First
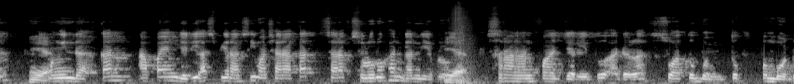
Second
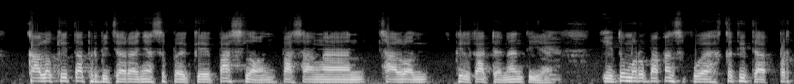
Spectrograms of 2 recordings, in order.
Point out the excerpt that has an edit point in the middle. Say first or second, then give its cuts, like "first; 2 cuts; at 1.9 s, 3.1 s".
first; 1 cut; at 4.7 s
